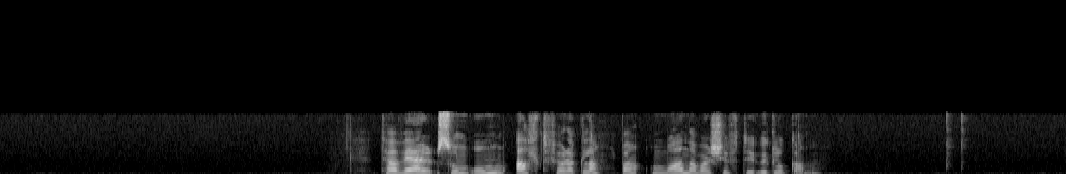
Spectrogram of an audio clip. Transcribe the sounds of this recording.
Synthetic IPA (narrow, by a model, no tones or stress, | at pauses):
t̪ʰɑːʋɛːɹsʊmʊmɑlt̪fœːɹaɡlam̥paɔmɑːnaʋɑɹʃɪft̪ɪʔʊjɡlʊka̰n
